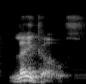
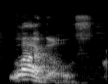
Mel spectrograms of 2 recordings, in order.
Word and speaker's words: Lagos: I just found out that the way you pronounce her city which is one of the biggest cities in Nigeria is Legos I've been saying for the whole time losos which is crazy it's crazy so welcome shimmy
